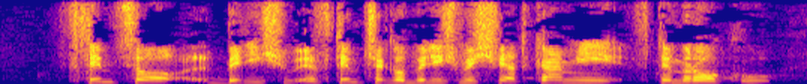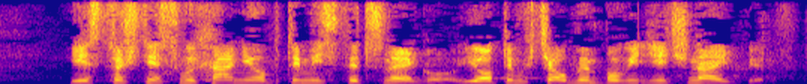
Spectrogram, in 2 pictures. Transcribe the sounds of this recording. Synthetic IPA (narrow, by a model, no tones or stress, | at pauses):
ft̪ɘmt̪sɔbɘlʲiɕmft̪ɘmt͡ʂɛɡɔbɘlʲiɕmɘɕfʲjat̪kamʲift̪ɘmɾɔku | jɛst̪sɔɕɲɛswɘxaɲɛɔpt̪ɘmʲist̪ɘt͡ʂnɛɡɔiɔt̪ɘmxt͡ɕawbɘmpɔvʲjed͡ʑet͡ɕnajpʲjɛɾf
